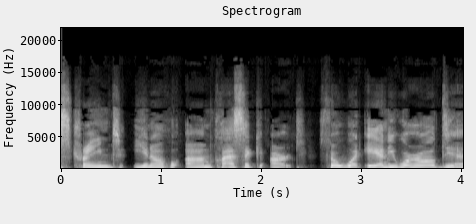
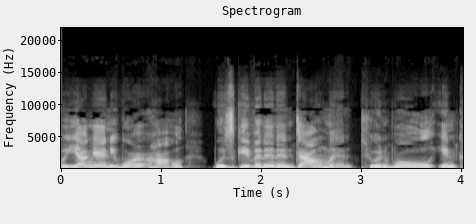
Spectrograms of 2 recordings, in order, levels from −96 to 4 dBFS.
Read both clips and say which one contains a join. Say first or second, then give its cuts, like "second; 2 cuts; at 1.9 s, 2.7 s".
first; 1 cut; at 2.5 s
